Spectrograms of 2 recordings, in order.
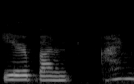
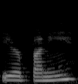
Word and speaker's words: Erebuni: It's Erebun. I'm going to butcher these names. It's Arbunny. Oh, I want to say Erebunny. It's Erebuni.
